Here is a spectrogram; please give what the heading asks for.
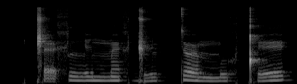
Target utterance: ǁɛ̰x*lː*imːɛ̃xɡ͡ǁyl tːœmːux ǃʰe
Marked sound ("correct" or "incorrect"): correct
